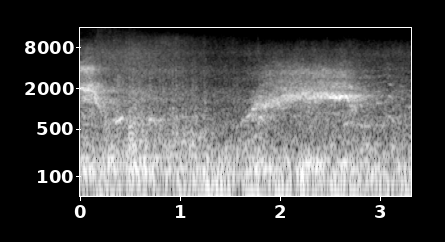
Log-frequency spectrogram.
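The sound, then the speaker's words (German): Over a steady mechanical rumble, high-pitched screams from several riders on the Wiener Looping roller coaster swell and rise as the car passes by, one short burst at the start and a longer, louder wave of shrieking in the second half. “Immer wieder fahren Menschen mit dem Waggon an uns vorbei und wir hören Schreie.”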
